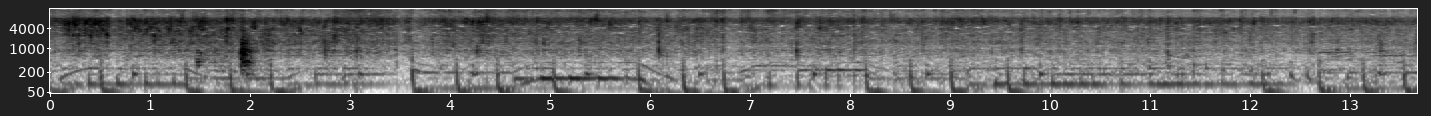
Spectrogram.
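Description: Paneer cubes frying in hot oil in a metal kadhai: a dense, steady sizzle, a little louder as the cubes first hit the oil, with a metal spatula stirring them and one sharp knock about two seconds in. Soft background music underneath.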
